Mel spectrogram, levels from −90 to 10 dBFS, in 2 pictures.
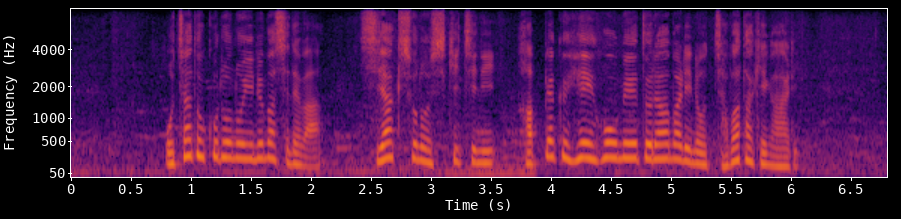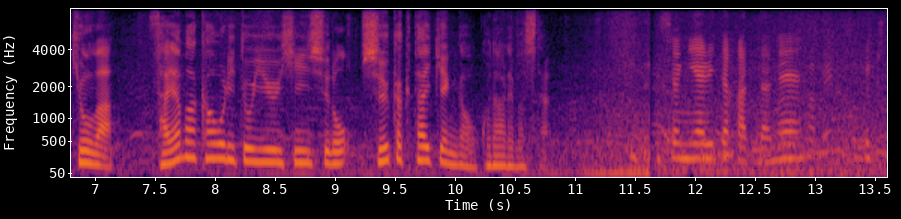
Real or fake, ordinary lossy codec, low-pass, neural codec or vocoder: real; none; none; none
